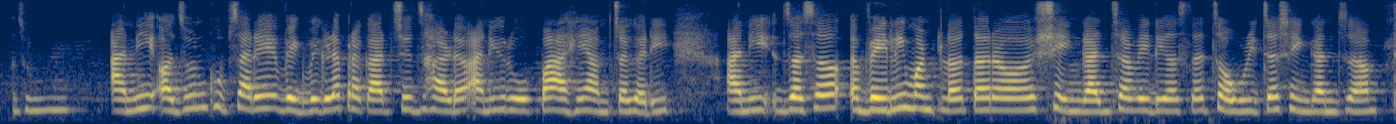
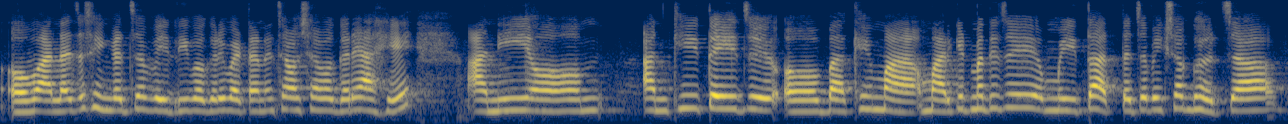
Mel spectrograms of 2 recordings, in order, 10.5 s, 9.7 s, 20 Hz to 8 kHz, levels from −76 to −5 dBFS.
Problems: constant background noise, echo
